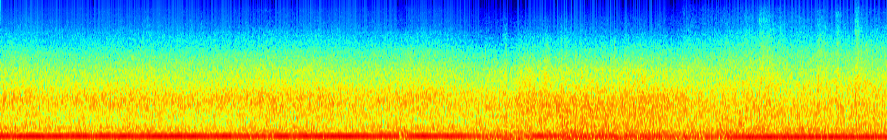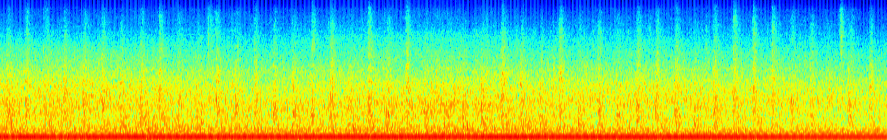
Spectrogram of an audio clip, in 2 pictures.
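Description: A car engine hums steadily and loudly.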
